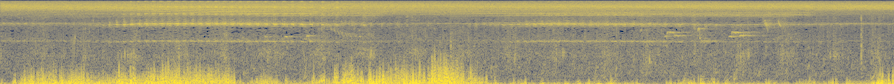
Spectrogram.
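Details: Cicadas calling in July at a shallow, slow clear stream with fish: a steady, high, hissing drone runs unbroken throughout, over low rumbling handling and wind noise, with a few faint short bird chirps near the end.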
